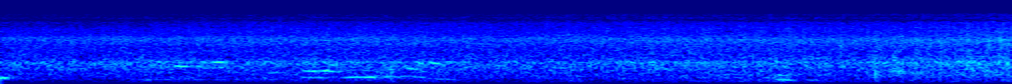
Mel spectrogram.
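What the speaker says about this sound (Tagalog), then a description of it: "Ala, ang lakas na ng ulan." Heavy rain pours down in a dense, steady hiss, with faint splashes and a few distant voices beneath it.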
